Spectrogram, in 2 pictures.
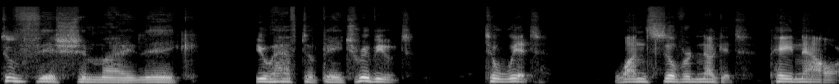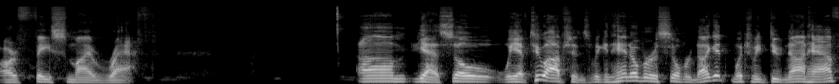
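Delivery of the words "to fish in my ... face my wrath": slow, drawn-out, menacing, evil, greedy dragon voice. Reading the text aloud, the speaker voices Voss the sea dragon with evil greed. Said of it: "but with evil greed".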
